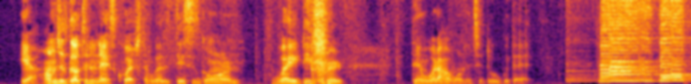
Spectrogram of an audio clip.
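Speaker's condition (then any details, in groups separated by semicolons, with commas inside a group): No condition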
